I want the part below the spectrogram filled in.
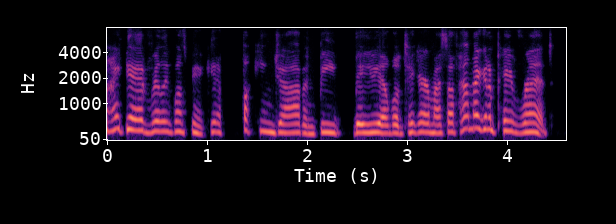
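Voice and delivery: put-on adamant, indignant complaining voice. Retelling a girl overheard complaining to her friend on the street, imitating adamant complaining. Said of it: "bitching to her friend, like, adamantly".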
